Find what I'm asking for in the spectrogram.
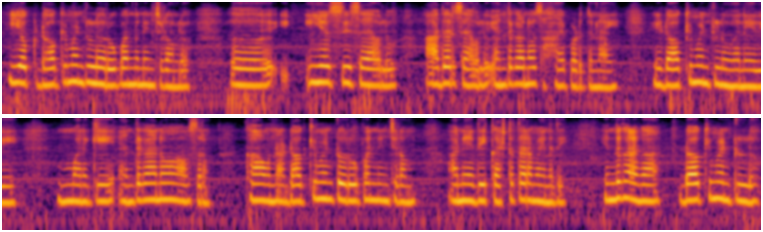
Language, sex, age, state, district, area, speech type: Telugu, female, 18-30, Andhra Pradesh, Guntur, urban, spontaneous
